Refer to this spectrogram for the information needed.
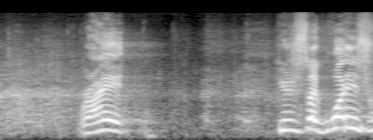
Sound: congregation laughing

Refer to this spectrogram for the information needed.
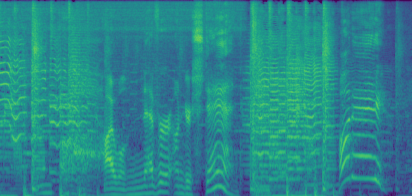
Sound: sighs

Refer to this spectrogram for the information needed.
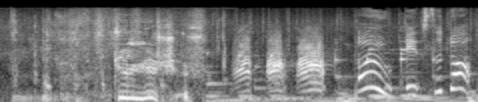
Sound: ducks quack

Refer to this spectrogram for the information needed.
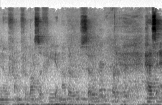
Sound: audience laughs

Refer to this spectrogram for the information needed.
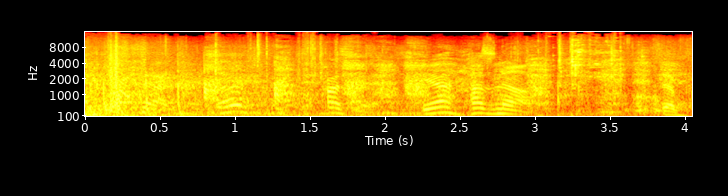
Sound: panting

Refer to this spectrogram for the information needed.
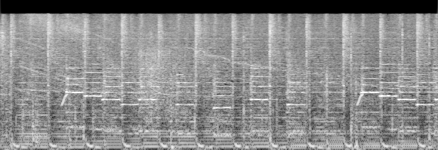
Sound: fireworks exploding

